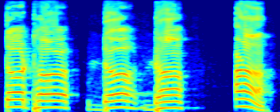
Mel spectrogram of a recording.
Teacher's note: ट वर्ग के व्यंजन को हम ट ठ ड ढ अण इसको हम कहां से बोलेंगे तीसरे नंबर पे मूर्धा से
